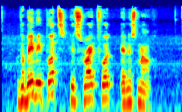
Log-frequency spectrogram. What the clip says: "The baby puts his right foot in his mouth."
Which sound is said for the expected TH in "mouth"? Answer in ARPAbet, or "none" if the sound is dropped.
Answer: TH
